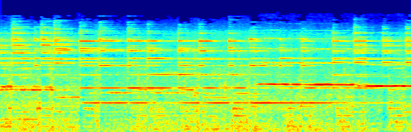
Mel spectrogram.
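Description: Awa odori festival band playing: long held bamboo-flute notes over a fast, steady clanging of metal kane gongs and drum beats.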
